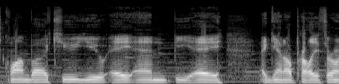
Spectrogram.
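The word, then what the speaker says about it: Qanba: There's definitely some good ones out there, like I can't pronounce this company's name, but Quanba. I think it's Quanba, Q-U-A-N-B-A.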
